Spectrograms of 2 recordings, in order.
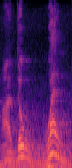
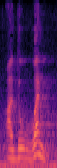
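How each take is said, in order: First: The word ends with an L sound. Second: The word ends with an N sound. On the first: The speaker calls it right. "masuk dalam rumah lam terus" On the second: The speaker calls it wrong. "jangan sebut nun"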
